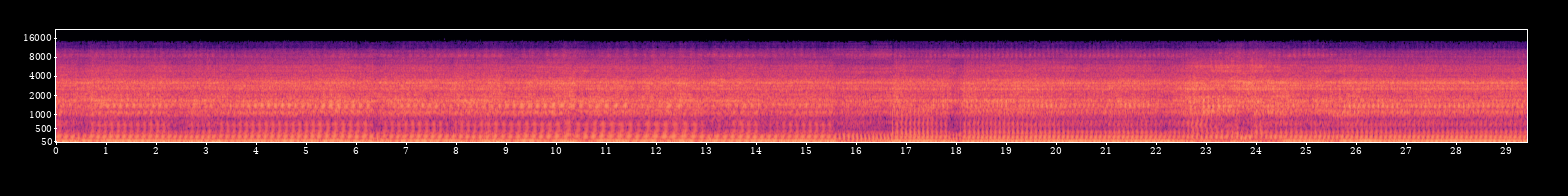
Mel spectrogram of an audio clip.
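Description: Dirt bike engine running steadily at cruising speed on a gravel road, its note dropping briefly about sixteen seconds in. A few short knocks sound over the engine.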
